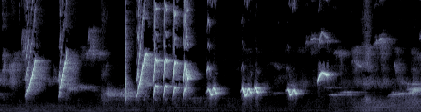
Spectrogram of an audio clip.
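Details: White-rumped shama lure song to make other shamas answer: sharp upslurred notes, then a rapid run of repeated high ringing notes, followed by short chattering phrases and a clear whistle, with pauses between.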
